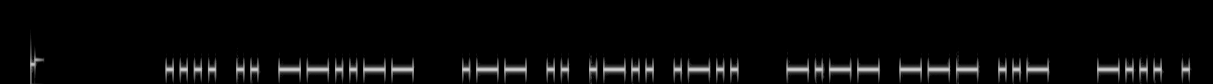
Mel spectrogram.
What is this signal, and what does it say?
Morse code, heard as a keyed tone, about 17 wpm, 700 Hz. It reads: HI, WILL YOU BE
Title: Sentences from Top 1000 Words - Review Part 3 - 17wpm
